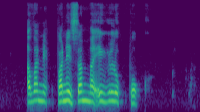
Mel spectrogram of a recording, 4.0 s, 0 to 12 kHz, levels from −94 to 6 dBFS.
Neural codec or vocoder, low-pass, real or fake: codec, 44.1 kHz, 7.8 kbps, DAC; 10.8 kHz; fake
